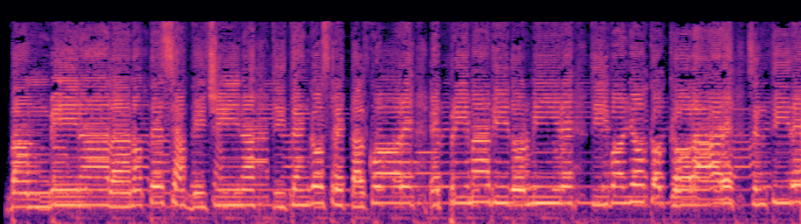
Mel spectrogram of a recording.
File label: acapella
